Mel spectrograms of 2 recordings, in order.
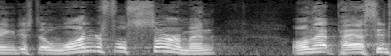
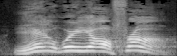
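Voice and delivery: retold line in a broad Southern US accent, higher; 5 semitones higher, slower than usual. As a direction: drop into a Georgia Southern drawl. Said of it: "what happened to the accent?".

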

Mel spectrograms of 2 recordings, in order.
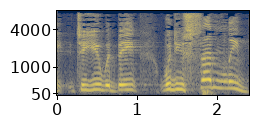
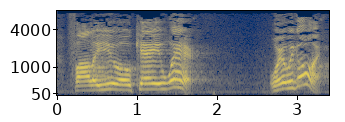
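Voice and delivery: higher, puzzled questions of a wary fisherman; doubtful disciple; 3 semitones higher than usual. Acted. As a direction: ask like a fisherman unsure about following. Voices doubtful disciple questioning Jesus.

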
